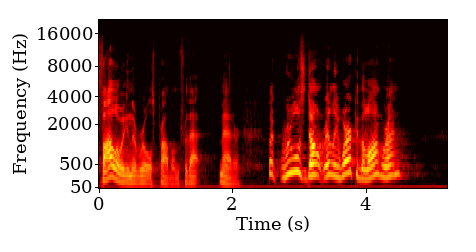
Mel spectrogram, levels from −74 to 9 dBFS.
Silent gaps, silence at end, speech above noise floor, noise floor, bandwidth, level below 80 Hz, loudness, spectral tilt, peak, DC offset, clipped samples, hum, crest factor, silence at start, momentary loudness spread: none; 0.7 s; 41 dB; -63 dBFS; 15.5 kHz; -66 dBFS; -22 LUFS; -5.5 dB/octave; -4 dBFS; 0.2%; under 0.1%; none; 20 dB; 0 s; 16 LU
